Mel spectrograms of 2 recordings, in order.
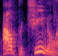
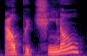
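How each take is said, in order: First: "Al Pacino" higher, loud, falling at the end; emphatic AL PACINO. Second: "Al Pacino" drawn out slowly, rising at the end; questioning AL PACINO. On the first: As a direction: declare "Al Pacino" forcefully with a falling tune. Retold emphatic answer. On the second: Retold questioning of the name. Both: Retold or imitated.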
